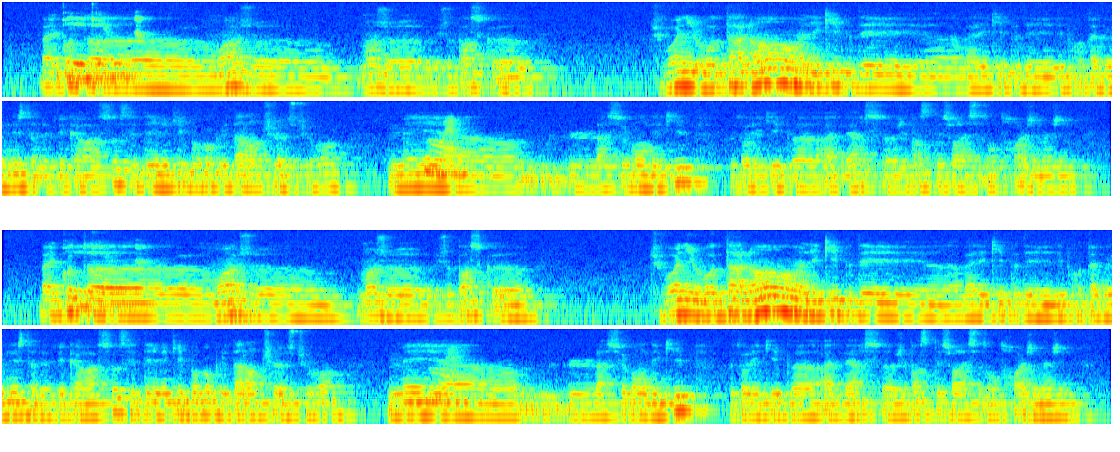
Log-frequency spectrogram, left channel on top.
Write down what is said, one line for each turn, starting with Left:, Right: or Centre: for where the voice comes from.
Right: Bah écoute,
Left: des,
Right: euh,
Left: des joueurs.
Right: moi je, moi je, je pense que Tu vois, niveau talent, l'équipe des, euh, bah, l'équipe des, des protagonistes avec les Carasso, c'était une équipe beaucoup plus talentueuse, tu vois. Mais
Left: Ouais,
Right: euh, la seconde équipe, plutôt l'équipe euh, adverse, euh, je pense que c'était sur la saison trois j'imagine.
